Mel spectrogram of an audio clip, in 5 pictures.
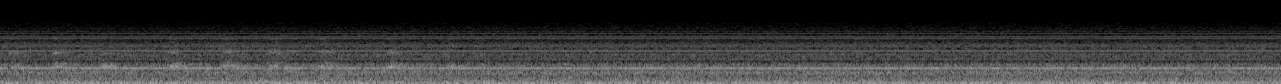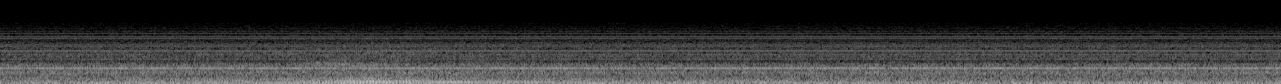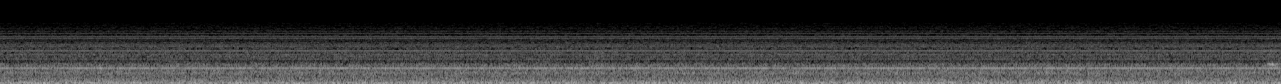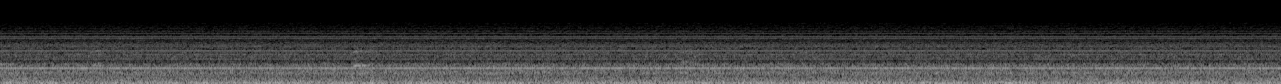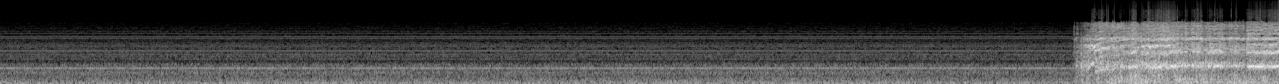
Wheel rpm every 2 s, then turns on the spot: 0, 0, 0, 0, 0, 0, 0, 0, 0, 0, 0, 0, 0, 0, 0, 0, 0, 0, 0, 0, 0, 0, 0, 0, 0, 0, 0, 0, 0, 0, 0, 160.
none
